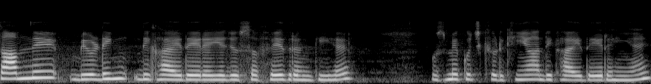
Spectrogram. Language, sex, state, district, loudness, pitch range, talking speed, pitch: Hindi, female, Bihar, Vaishali, -17 LUFS, 210-235 Hz, 165 wpm, 220 Hz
